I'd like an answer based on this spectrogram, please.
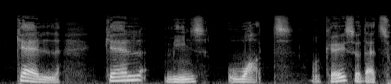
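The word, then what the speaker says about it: quelle: And then the feminine form is written like that. C L, but it's pronounced like the masculine form. K at the masculine, kel at the feminine. Okay. So it's basically same pronunciation.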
